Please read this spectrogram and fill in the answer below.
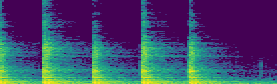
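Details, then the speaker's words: Chery Cielo front right suspension: four sharp metal-on-metal knocks, about four a second, as it is worked, heard from inside like iron hitting iron; loose stabilizer bar bushing suspected, not confirmed. "sabe o que é é a busca do estabilizador trazer um quilo chega até frouxo que acontece com esse item que no meu caso aqui é só esse lado que o lado direito"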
